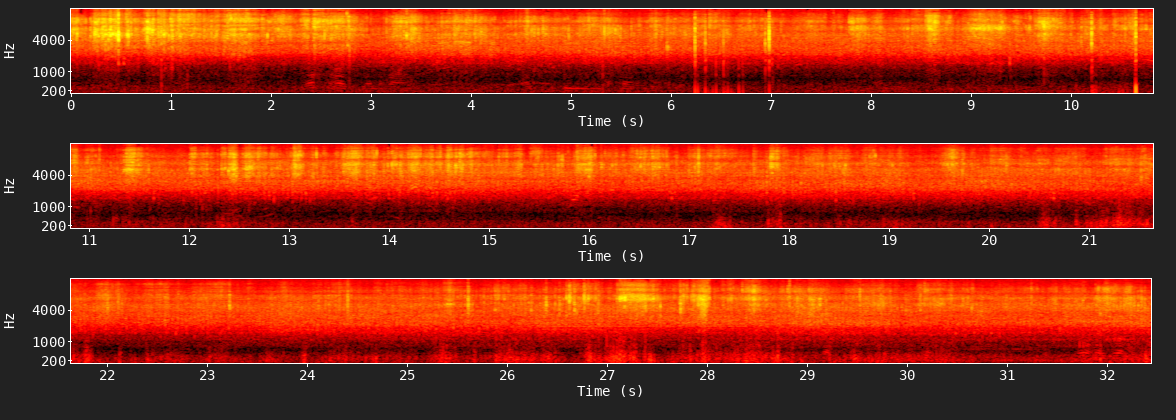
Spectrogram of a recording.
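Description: A pair of horses pulling a plough: harness chains and plough rattle and click over a steady high hiss, with onlookers talking at intervals.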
